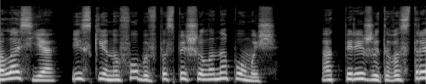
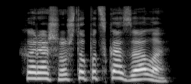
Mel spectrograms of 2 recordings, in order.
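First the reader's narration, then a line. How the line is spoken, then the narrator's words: Grumbling with full mouth. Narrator (Russian): Пробурчала я с неприлично набитым ртом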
